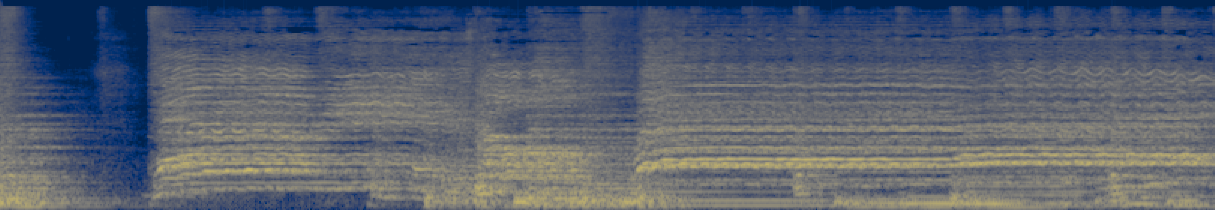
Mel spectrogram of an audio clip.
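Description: A small group of voices singing a gospel hymn in harmony, holding long sustained notes. The sound dies away briefly at the start and the voices come back in about a second in, with a low organ accompaniment rejoining a few seconds later.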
